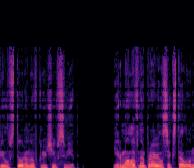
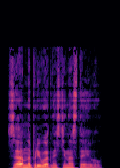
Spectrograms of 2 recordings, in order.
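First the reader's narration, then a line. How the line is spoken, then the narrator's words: Grumble. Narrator (Russian): проворчал я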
